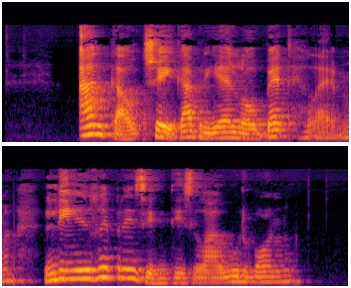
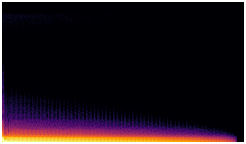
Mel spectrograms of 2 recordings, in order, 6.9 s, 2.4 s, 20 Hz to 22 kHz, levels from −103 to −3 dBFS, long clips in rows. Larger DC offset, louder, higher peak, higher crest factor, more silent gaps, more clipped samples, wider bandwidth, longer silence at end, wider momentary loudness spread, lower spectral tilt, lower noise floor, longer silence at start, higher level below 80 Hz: neither; second, -25 LUFS vs -18 LUFS; about the same, -2 dBFS vs 0 dBFS; first, 24 dB vs 14 dB; neither; neither; first, 11.5 kHz vs 0.4 kHz; first, 0.5 s vs 0.1 s; about the same, 17 LU vs 19 LU; second, -3 dB/octave vs -16.5 dB/octave; first, -68 dBFS vs -33 dBFS; first, 0.8 s vs 0 s; second, -68 dBFS vs -14 dBFS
